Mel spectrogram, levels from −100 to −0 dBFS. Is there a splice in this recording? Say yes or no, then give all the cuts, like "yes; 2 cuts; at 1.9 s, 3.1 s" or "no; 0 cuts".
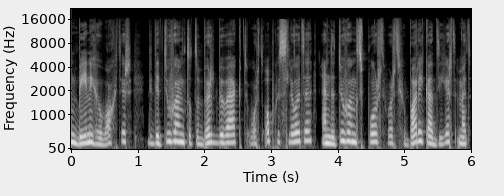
yes; 1 cut; at 3.7 s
